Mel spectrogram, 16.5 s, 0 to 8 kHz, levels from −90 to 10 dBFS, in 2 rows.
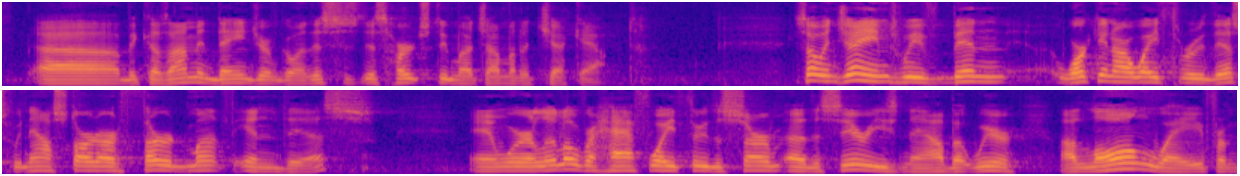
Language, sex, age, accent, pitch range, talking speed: English, male, 50-69, American, 135-175 Hz, 200 wpm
